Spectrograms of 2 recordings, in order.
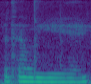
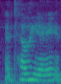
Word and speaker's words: Atelier: How would you say that? – Atelier, yeah. – Atelier. It's A-T-E-L-I-E-R. Atelier, whatever, cologne.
